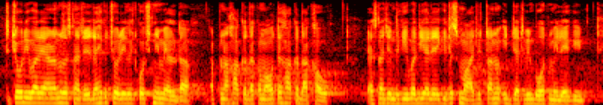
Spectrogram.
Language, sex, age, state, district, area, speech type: Punjabi, male, 18-30, Punjab, Gurdaspur, urban, spontaneous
